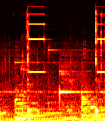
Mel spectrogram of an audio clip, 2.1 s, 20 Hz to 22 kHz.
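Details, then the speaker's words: 2022 Suzuki GSX-R1000R salvage bike that cranks but won't fire, with no fuel pump priming heard: clear steady multimeter continuity beeps on each fuse in the fuse box, showing the ABS and dimmer fuses are good. "So, if it beeps, then it's all good. ABS is good. The dimmer is good."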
